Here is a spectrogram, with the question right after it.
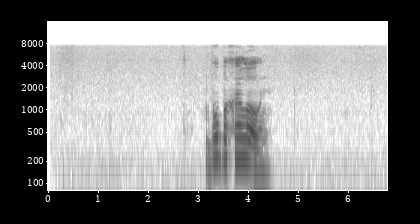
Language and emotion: Russian, neutral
